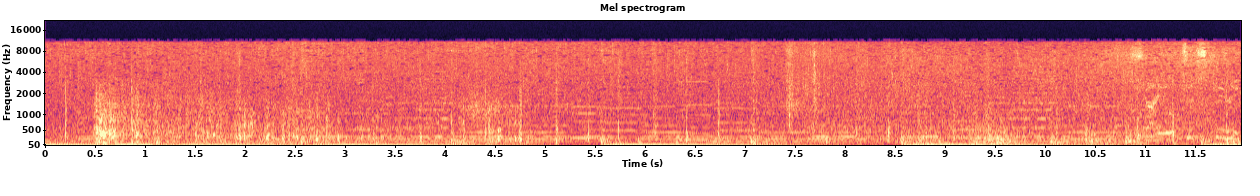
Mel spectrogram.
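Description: A thunderstorm in The Witcher 3 brings constant heavy rain with deep rolling thunder rumbles and a few sharper cracks, all under soft music.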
